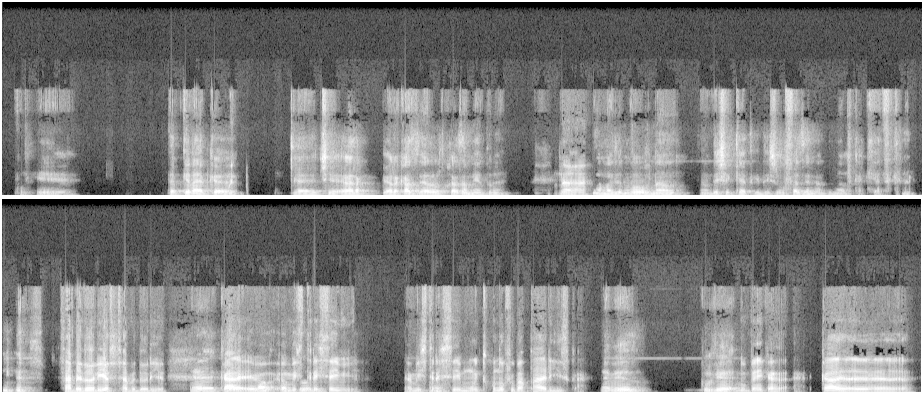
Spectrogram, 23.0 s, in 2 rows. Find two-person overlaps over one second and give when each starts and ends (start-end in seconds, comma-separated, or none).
14.2-15.6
